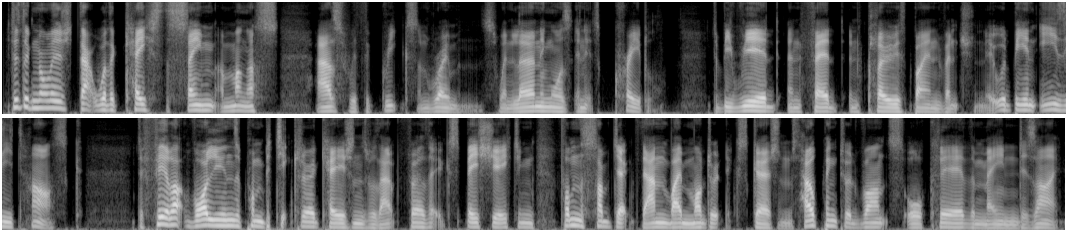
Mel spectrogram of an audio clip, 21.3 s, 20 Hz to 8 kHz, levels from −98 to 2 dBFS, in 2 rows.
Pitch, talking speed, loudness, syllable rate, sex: 115 Hz, 180 wpm, -22 LUFS, 5.2 syllables/s, male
